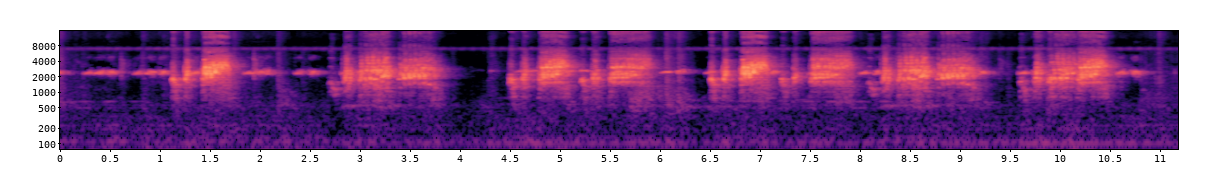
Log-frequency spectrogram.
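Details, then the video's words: Farm-raised quail: a string of high clear peeps leads into six or seven loud, rough squawking bursts, each ending in a thin peep. "Quail Voice||Batar ki Awaz"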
